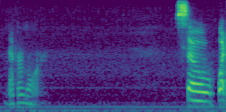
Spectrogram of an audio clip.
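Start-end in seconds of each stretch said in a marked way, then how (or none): 0.1-0.6 a soft, final nevermore; hushed raven reply. Acted. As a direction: drop to a low, quiet nevermore. Final word of the poem.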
